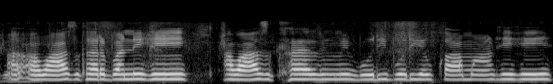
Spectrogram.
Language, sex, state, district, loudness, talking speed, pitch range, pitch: Hindi, female, Chhattisgarh, Kabirdham, -16 LUFS, 130 wpm, 225-235 Hz, 235 Hz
